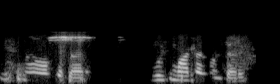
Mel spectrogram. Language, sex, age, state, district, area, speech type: Telugu, male, 18-30, Telangana, Khammam, urban, conversation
